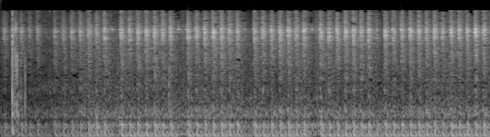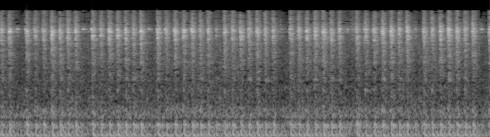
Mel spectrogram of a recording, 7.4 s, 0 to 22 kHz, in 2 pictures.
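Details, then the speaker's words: 1961 Land Rover Series II, cold with choke on, running rich, after new muffler fitted: sharp puffing tick about twice a second over a rough, loud idle; exhaust leak at the manifold joint. "all right she is running now well here that exhaust leak is pretty bad but now I can blow the leaves away without deafening myself"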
